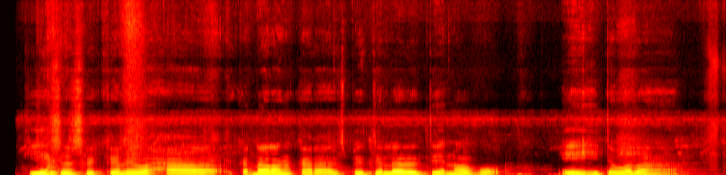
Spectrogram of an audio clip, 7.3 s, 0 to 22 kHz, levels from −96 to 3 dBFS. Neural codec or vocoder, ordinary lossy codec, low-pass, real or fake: none; none; none; real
